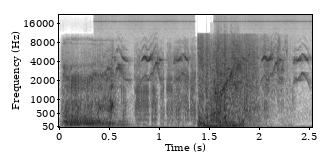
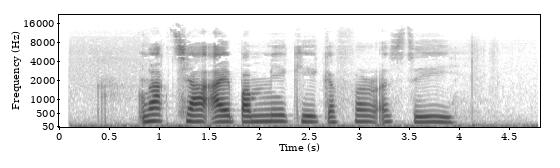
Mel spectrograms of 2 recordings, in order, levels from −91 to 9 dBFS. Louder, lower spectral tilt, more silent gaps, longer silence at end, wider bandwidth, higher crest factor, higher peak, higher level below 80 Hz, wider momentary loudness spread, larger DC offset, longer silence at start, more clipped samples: first, -9 LUFS vs -23 LUFS; second, -3 dB/octave vs -5.5 dB/octave; neither; about the same, 0 s vs 0.05 s; first, over 20 kHz vs 12.5 kHz; second, 12 dB vs 20 dB; first, 0 dBFS vs -4 dBFS; first, -24 dBFS vs -42 dBFS; second, 7 LU vs 10 LU; first, 0.7% vs under 0.1%; second, 0 s vs 0.15 s; first, 0.7% vs under 0.1%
